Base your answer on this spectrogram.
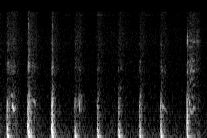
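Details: Nine short, sharp coughs in a rapid run over about four seconds in a quiet room; cough.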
